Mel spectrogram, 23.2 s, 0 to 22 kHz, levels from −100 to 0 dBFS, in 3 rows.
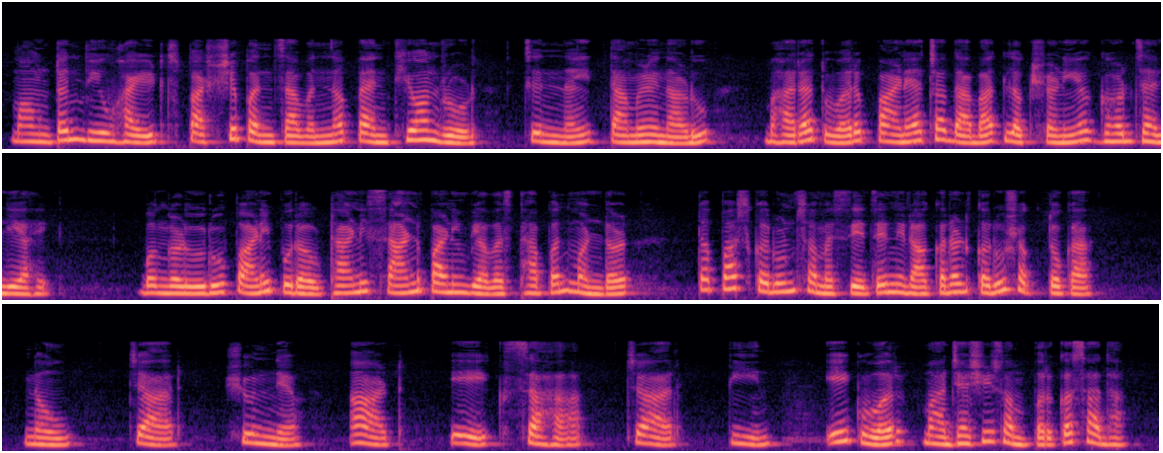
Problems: background sounds at intervals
